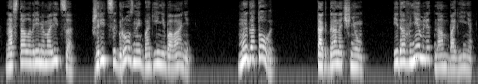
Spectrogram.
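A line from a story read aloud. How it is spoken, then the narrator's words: Sharp commanding voice. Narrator (Russian): Она говорит резким, повелительным голосом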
